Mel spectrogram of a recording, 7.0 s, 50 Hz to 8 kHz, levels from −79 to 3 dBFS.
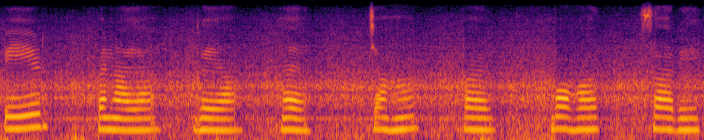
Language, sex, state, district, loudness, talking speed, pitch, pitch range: Hindi, female, Chandigarh, Chandigarh, -15 LUFS, 70 wpm, 205 Hz, 200-215 Hz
